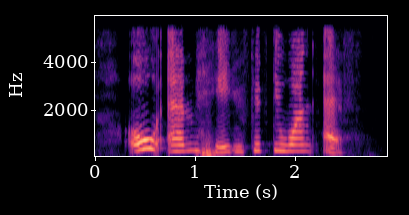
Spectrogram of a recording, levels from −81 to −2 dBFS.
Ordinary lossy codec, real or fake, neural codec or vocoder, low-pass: none; fake; codec, 16 kHz, 4 kbps, FreqCodec, smaller model; 5.4 kHz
